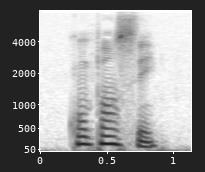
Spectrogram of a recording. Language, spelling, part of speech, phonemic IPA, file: French, compenser, verb, /kɔ̃.pɑ̃.se/, Fr-compenser.ogg
- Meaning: to compensate for, to offset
